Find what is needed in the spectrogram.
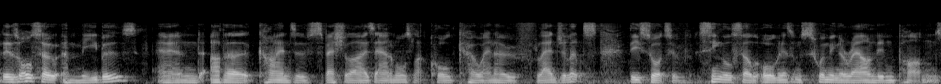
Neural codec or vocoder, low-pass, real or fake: codec, 16 kHz in and 24 kHz out, 2.2 kbps, FireRedTTS-2 codec; 7.2 kHz; fake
